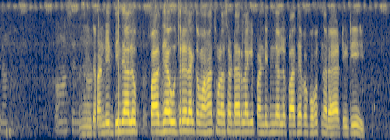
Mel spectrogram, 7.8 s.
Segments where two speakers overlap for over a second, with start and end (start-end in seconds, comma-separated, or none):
1.6-3.6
